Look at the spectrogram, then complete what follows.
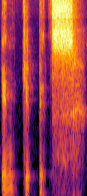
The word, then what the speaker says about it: incipit: you all know the importance of incipits or incipits. I don't know how you folks would pronounce it. It's incipit in Latin.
